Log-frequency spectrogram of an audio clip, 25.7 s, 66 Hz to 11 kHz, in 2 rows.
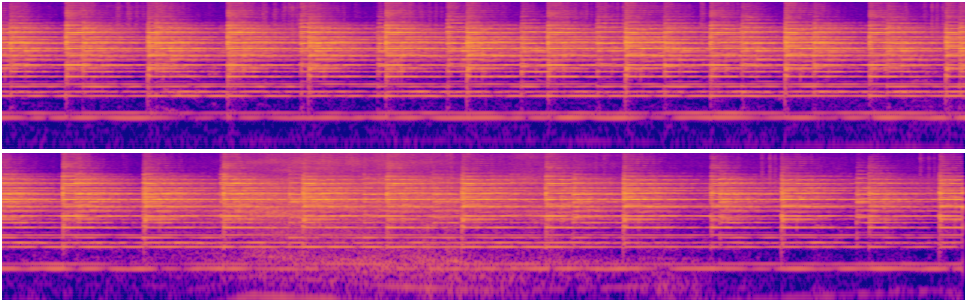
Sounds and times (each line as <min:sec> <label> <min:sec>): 0:00.0 church bells 0:25.6
0:00.0 swinging of the bell in the bell tower 0:25.6
0:15.4 traffic sound of cars passing by 0:24.2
